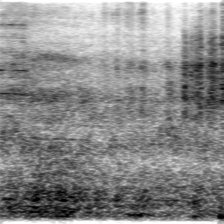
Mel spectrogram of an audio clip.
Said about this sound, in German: So, Vorsicht, hier kommt eine Bahn, da wollen wir nicht davor laufen.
